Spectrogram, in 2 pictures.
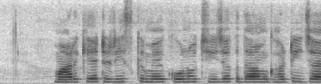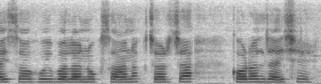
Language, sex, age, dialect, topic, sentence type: Maithili, female, 18-24, Bajjika, banking, statement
